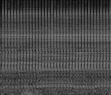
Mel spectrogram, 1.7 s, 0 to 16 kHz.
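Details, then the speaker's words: Cheap airplane's electric fuel pump running during a first-start attempt; the engine is believed to be original with about 100 hours. Fast, sharp ticking about sixteen clicks a second, and the pump may be louder than it should be; cause unknown. "coming up right here it does still sound empty I don't know if that pump should be quite that loud"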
